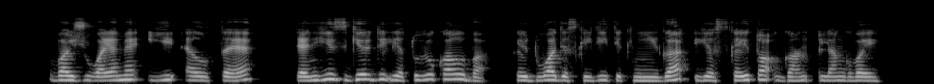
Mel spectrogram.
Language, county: Lithuanian, Vilnius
